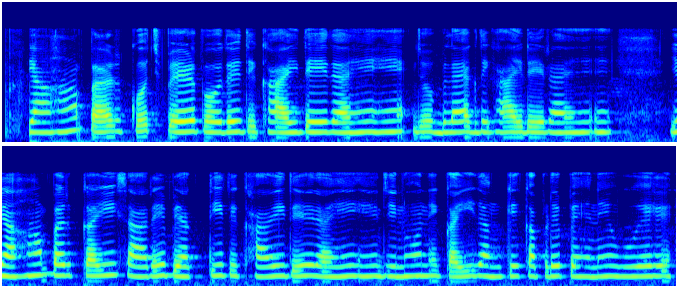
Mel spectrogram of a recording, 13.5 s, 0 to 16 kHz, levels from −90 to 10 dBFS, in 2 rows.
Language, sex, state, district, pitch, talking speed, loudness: Hindi, female, Bihar, Begusarai, 265 Hz, 140 wpm, -37 LUFS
